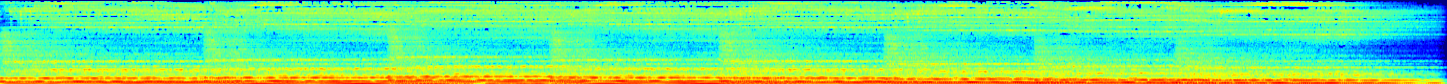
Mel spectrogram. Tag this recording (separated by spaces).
Pads Live Krystal Cosmic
